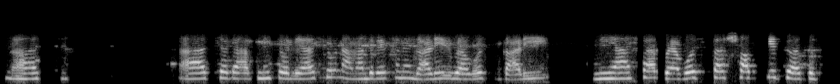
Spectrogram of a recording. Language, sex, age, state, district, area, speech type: Bengali, female, 45-60, West Bengal, Uttar Dinajpur, urban, conversation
